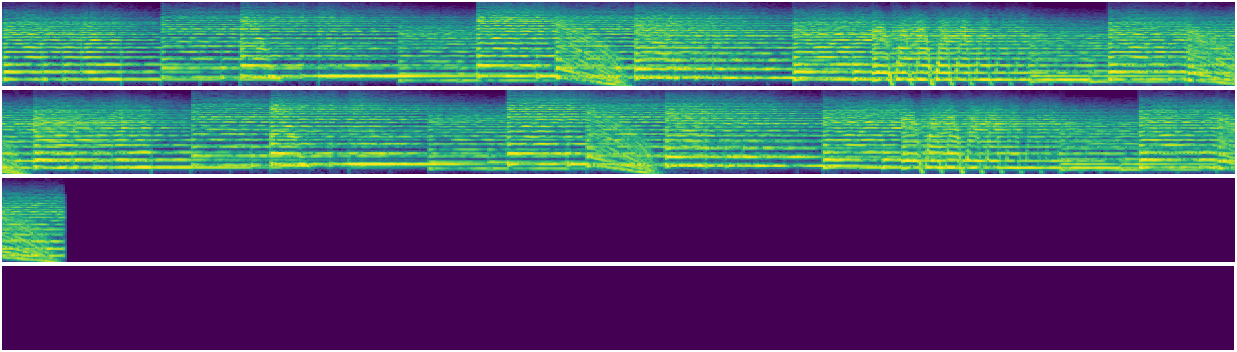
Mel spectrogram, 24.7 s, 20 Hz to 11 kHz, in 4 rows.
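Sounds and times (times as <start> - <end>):
hip hop keys melody loop in F sharp minor: 0.0 - 12.6.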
